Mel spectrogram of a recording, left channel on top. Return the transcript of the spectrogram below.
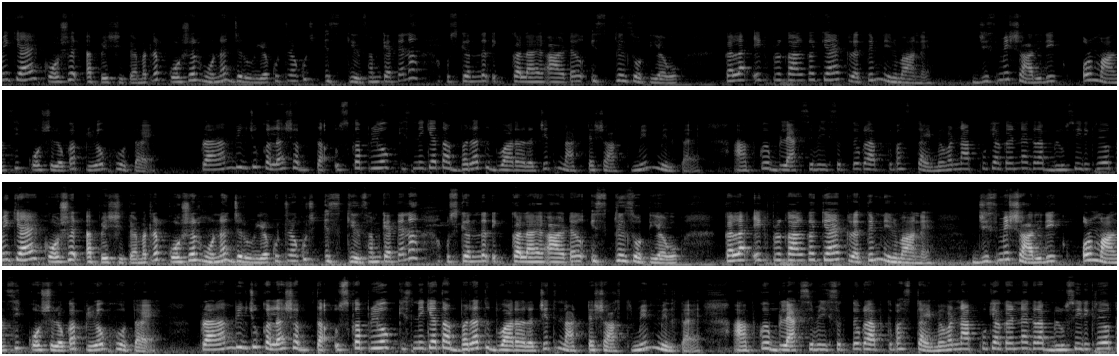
क्या है, कौशल अपेक्षित है। मतलब कौशल होना जरूरी है, कुछ ना कुछ स्किल्स, हम कहते हैं ना उसके अंदर एक कला है, आर्ट है, स्किल्स होती है वो। कला एक प्रकार का क्या है, कृत्रिम निर्माण है जिसमें शारीरिक और मानसिक कौशलों का प्रयोग होता है। प्रारंभिक जो कला शब्द था उसका प्रयोग किसने किया था, भरत द्वारा रचित नाट्य शास्त्र में मिलता है। आपको ब्लैक से भी लिख सकते हो अगर आपके पास टाइम है, वरना आपको क्या करना है, अगर आप ब्लू से लिख रहे हो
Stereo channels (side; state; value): left; quieter; 16.6 dB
